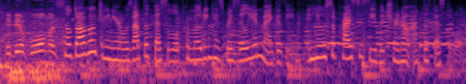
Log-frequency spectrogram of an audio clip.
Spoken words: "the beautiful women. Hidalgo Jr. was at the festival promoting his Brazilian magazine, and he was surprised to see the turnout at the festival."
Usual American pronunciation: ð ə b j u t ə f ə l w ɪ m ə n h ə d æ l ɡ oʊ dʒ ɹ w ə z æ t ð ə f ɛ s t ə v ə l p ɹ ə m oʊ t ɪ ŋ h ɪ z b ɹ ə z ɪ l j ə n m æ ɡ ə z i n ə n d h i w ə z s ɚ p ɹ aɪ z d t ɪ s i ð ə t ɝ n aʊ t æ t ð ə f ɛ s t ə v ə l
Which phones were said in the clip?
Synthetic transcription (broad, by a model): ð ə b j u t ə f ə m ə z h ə d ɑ ɡ oʊ dʒ ɹ w ə z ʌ t ð ə f ɛ s t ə v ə l p ɹ ə m oʊ t ɪ ŋ ɪ z b ɹ ə z ɪ l j ə n m æ ɡ ə z i n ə n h i w ə z s ɚ p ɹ aɪ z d t ɪ s i ð ə t ɝ n aʊ t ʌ t ð ə f ɛ s t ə v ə l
